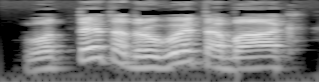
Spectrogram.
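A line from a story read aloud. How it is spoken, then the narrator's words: Amused captain's remark. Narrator (Russian): смеясь одними глазами, сказал капитан Енакиев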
